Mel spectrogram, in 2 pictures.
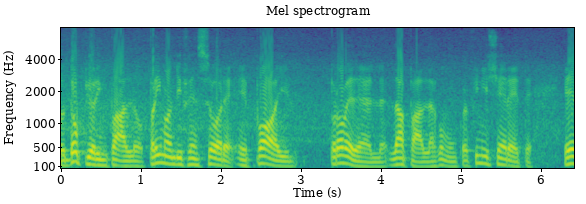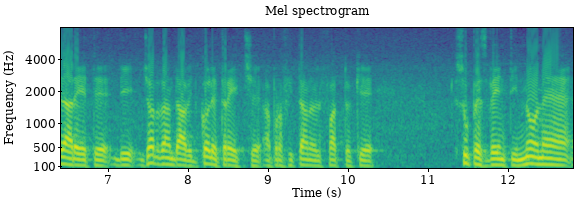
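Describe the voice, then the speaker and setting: Italian man doing casual football commentary, slightly dull sound. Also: medium pitch. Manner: chatty, with asides and hesitations, lifting into excited calls on chances. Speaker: commentator of football video game highlights.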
